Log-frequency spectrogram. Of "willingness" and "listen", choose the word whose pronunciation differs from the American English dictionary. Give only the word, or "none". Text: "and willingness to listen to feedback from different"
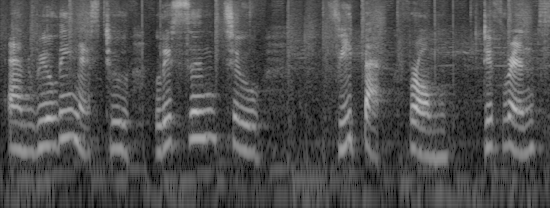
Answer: willingness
